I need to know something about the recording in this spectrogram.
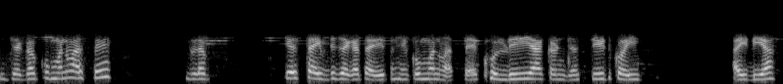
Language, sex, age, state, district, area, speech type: Dogri, female, 18-30, Jammu and Kashmir, Jammu, rural, conversation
